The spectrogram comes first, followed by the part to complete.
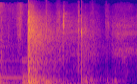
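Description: A body landing from a backflip onto a thick gym crash mat: one heavy, deep thud about half a second in, followed by a lighter knock.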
